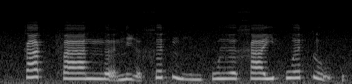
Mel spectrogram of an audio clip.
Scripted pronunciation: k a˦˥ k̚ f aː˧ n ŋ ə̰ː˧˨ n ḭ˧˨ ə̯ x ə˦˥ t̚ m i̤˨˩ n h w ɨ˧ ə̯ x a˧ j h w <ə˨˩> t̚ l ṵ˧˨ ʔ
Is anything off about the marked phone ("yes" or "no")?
yes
